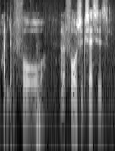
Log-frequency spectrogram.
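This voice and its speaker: A man running a tabletop role-playing game as game master, talking haltingly with many ums and restarts. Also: lowish voice, sharp tone, low-quality recording.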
